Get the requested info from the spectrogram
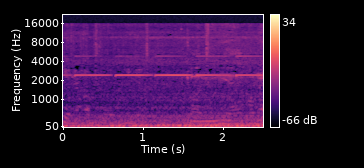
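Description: Low, steady rumble of a car's engine and tyres heard from inside the cabin while driving, with faint voices talking and a thin steady high tone.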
